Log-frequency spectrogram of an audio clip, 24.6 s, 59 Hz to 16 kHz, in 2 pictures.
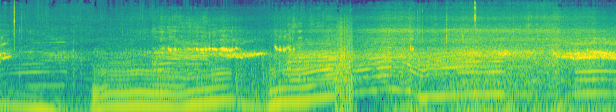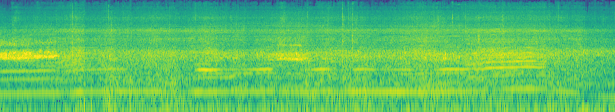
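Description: Mazda Miata NA8's 1.8-litre four-cylinder engine revving up and falling back repeatedly through an autocross course, heard from the open-top cockpit, with the all-season Falken tyres squealing in the corners about four and twelve seconds in. The engine then holds a steady speed and drops in pitch near the end.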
